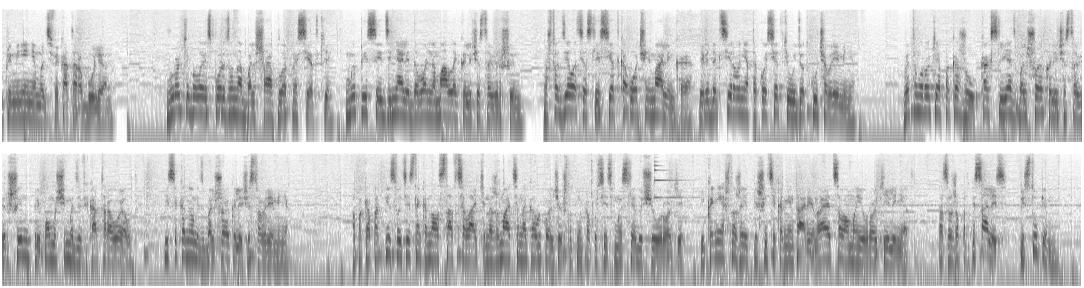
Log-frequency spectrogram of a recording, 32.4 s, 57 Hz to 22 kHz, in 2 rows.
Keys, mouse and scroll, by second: 3.4 scroll down 4, 3.6-4.2 scroll up 1, 4.2 scroll down 1, 4.3 scroll down 1, 5.6 click, 6.4 click, 6.4 g, 6.6 g, 6.9-7.2 scroll down 3, 7.2 scroll up 3, 7.5 click, 7.6 g, 8.1 scroll down 6, 8.4-9.0 scroll up 5, 9.0 click, 9.1 g, 10.6 click, 10.7 g, 11.4 scroll down 5, 11.6-12.1 scroll up 2, 12.1 click, 12.2 g, 12.6 click, 12.8 g, 13.2 scroll down 2, 13.4-13.7 scroll up 4, 13.7 click, 13.8 g, 14.3-14.8 scroll down 7, 14.8-15.2 scroll up 2, 15.1 middle click, 15.2 click, 15.6 middle click, 16.7 click, 19.7-20.3 scroll up 2, 20.3 scroll up 4, 20.3 scroll down 4, 20.4-20.8 scroll up 1, 20.8 click, 21.5-21.8 scroll up 6, 21.8-23.5 drag, 23.5-24.3 scroll down 2, 24.7-26.0 drag, 26.0 scroll, 26.0 scroll down 4, 26.1 middle click, 26.6 scroll up 5, 26.7-27.1 scroll down 5, 26.8 middle click, 27.1-27.7 scroll up 6, 27.7 click, 28.3-28.6 scroll down 3, 28.6 click, 28.8 middle click, 29.0 scroll down 1, 29.1 scroll up 2, 29.3 scroll down 3, 29.5 scroll up 1, 29.6 middle click, 29.8 scroll down 2, 29.9 scroll up 1, 30.1 scroll down 2, 30.2 middle click, 30.7 scroll down 3, 30.7 scroll up 5, 30.8 middle click, 31.0 scroll down 1, 31.2 middle click, 31.6 scroll, 31.6 scroll down 2, 31.7 scroll up 1, 31.8 middle click, 32.0 scroll down 4, 32.1 scroll up 2, 32.3 click.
